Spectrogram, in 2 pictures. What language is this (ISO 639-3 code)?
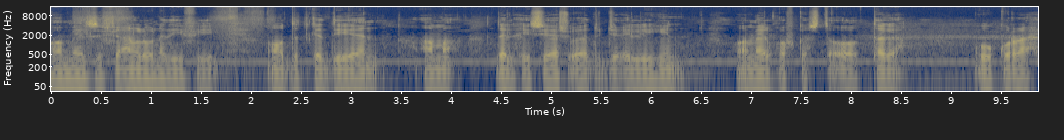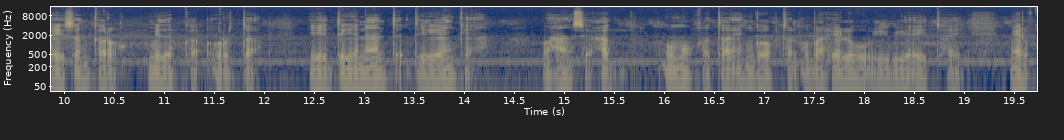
som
